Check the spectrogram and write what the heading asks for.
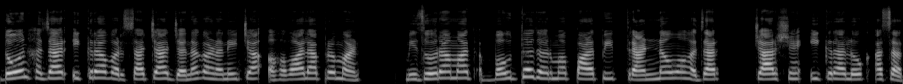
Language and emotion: Goan Konkani, neutral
